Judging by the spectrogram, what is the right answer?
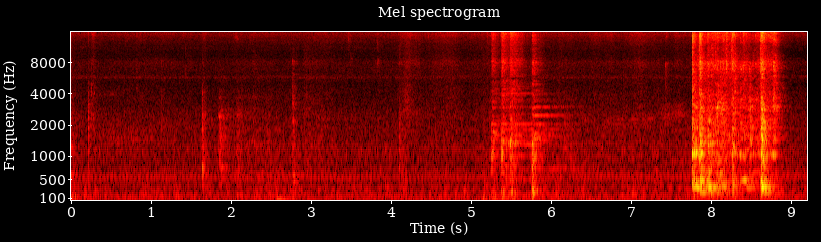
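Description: Metal spatula clinking and scraping against an enamel pot with hot oil in it: a few light clicks, a ringing clink about five seconds in, then a louder stretch of scraping about a second long near the end.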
